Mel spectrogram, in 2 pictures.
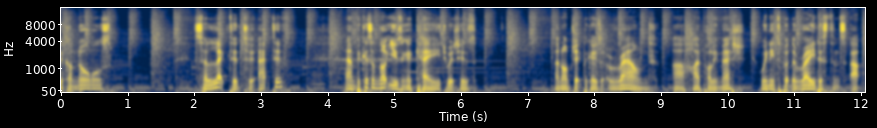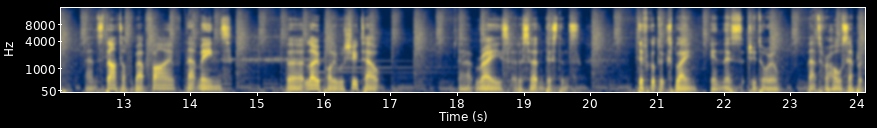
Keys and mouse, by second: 2.3-3.7 drag, 10.7-12.2 drag.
